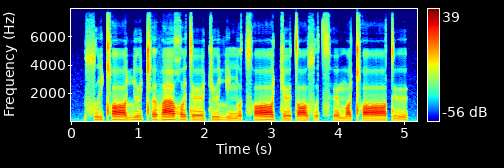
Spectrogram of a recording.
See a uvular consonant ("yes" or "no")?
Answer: yes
